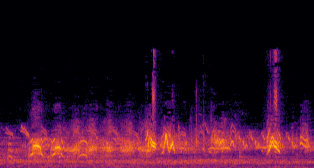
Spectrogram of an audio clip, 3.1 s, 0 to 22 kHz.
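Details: Osprey on the nest with a small live fish, July 2018, just after 7 AM; a few hoarse, high squealing chirps with gaps between them.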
